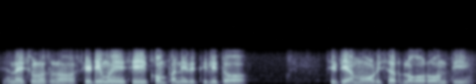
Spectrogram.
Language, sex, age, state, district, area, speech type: Odia, male, 18-30, Odisha, Nabarangpur, urban, conversation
